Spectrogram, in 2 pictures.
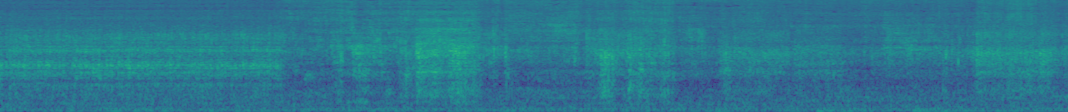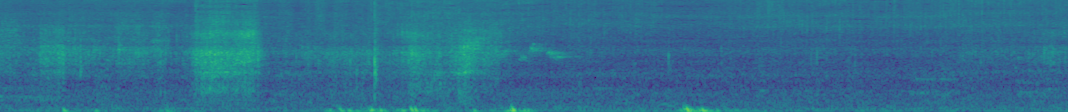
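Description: Water running from a garden hose: a steady hiss with splashing as wild boar intestines are flushed clean, swelling now and then. A few dull thumps come in the second half.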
